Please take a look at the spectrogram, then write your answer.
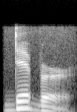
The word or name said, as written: dibber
